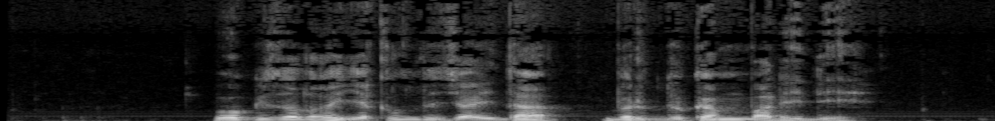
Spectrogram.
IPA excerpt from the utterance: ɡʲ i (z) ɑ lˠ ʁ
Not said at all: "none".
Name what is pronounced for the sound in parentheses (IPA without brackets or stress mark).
z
